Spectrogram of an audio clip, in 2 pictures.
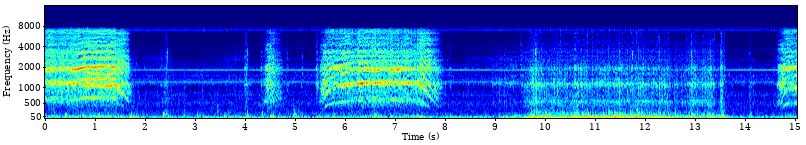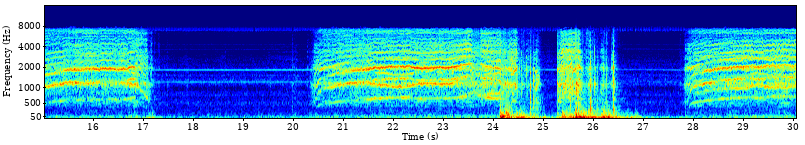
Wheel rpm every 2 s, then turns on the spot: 100, 0, 50, 120, 10, 20, 10, 110, 50, 0, 120, 170, 70, 30, 150.
8-14 16-18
